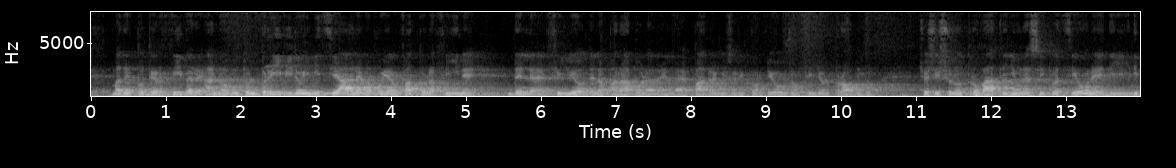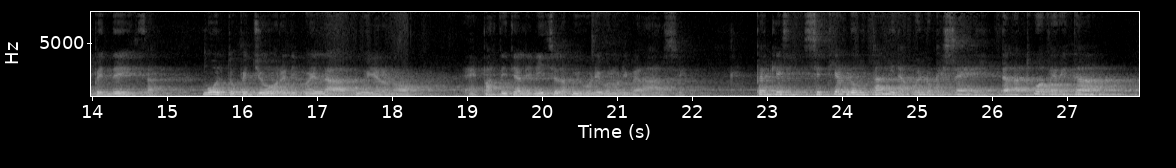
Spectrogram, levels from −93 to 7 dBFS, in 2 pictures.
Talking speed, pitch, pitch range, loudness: 125 wpm, 145 Hz, 125-160 Hz, -27 LUFS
